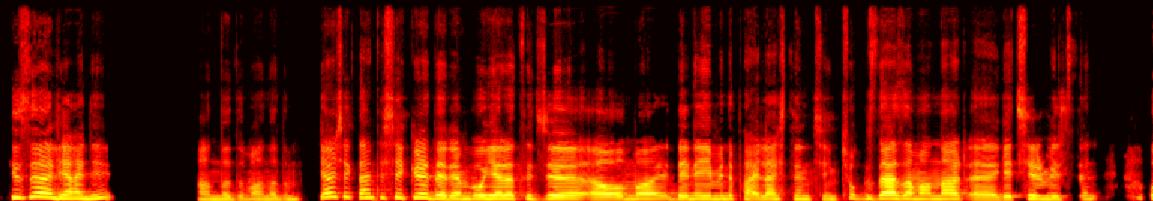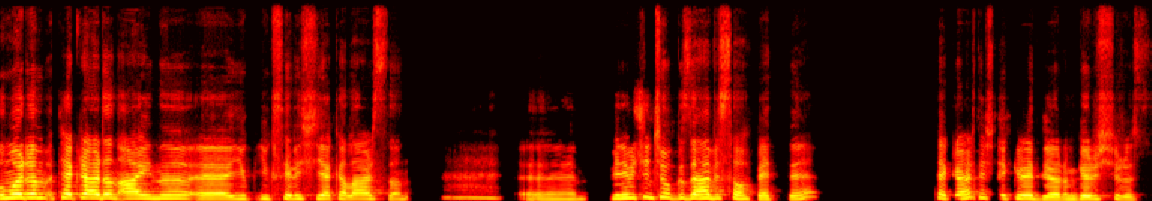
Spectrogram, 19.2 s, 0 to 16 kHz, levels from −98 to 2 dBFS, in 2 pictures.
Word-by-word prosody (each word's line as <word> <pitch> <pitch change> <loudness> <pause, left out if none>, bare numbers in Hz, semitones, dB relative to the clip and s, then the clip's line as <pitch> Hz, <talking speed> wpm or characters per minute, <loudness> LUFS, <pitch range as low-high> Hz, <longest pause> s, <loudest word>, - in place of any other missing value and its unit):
Güzel 335 -1 +2
yani. 270 +2 -1 0.7
Anladım, 205 0 -9
anladım. 205 0 -9
Gerçekten 350 -2 -3
teşekkür 325 0 -4
ederim 245 -6 +3
bu 240 0 +4
yaratıcı 240 -1 +3
olma 215 +2 +2 0.2
deneyimini 230 0 -2
paylaştığın 225 0 -4
için. 210 -1 -12
Çok 265 +1 -12
güzel 250 -1 +5
zamanlar, 235 0 0
eee, 195 -3 -2
geçirmişsin. 215 +1 -4 0.4
Umarım 315 +2 +6
tekrardan 305 -2 +5
aynı, 275 0 +2 0.3
eee, 225 0 +1
yük 245 0 -10
yükselişi 255 +1 -4
yakalarsın. 230 -2 -2 1.0
Eee, 210 +1 -9 0.3
benim 280 +2 +1
için 320 +3 -5
çok 335 -4 -5
güzel 295 0 +3
bir - - -5
sohbetti. 230 -5 -5 1.1
Tekrar 270 +1 -1
teşekkür 275 -4 -6
ediyorum. 205 -3 +1
Görüşürüz. 230 -3 -1
240 Hz, 110 wpm, -24 LUFS, 225-280 Hz, 1.1 s, Umarım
